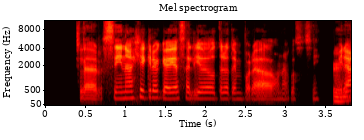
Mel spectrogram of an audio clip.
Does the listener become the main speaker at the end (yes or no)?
no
